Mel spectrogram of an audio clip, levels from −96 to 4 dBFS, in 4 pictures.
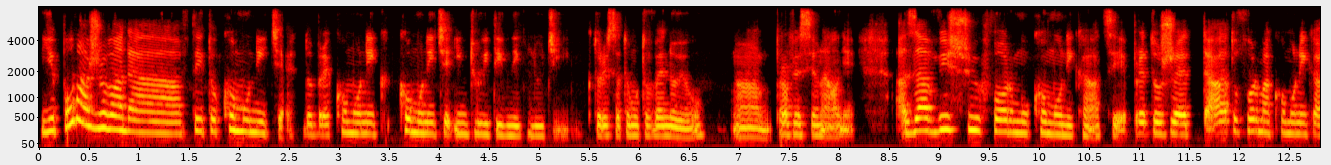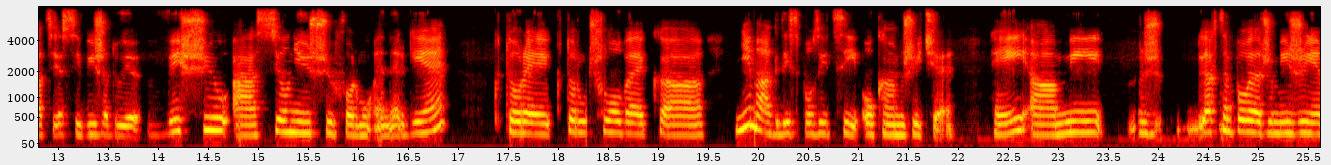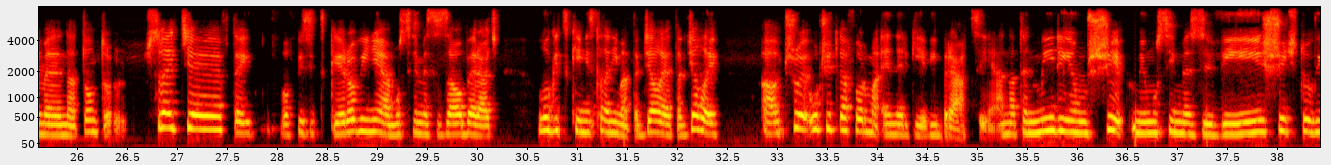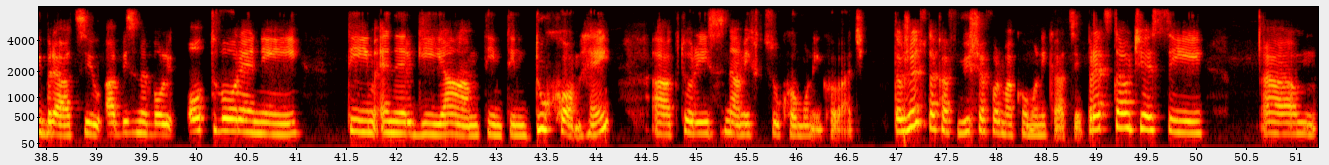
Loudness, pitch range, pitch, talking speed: -29 LUFS, 185-230 Hz, 200 Hz, 130 wpm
